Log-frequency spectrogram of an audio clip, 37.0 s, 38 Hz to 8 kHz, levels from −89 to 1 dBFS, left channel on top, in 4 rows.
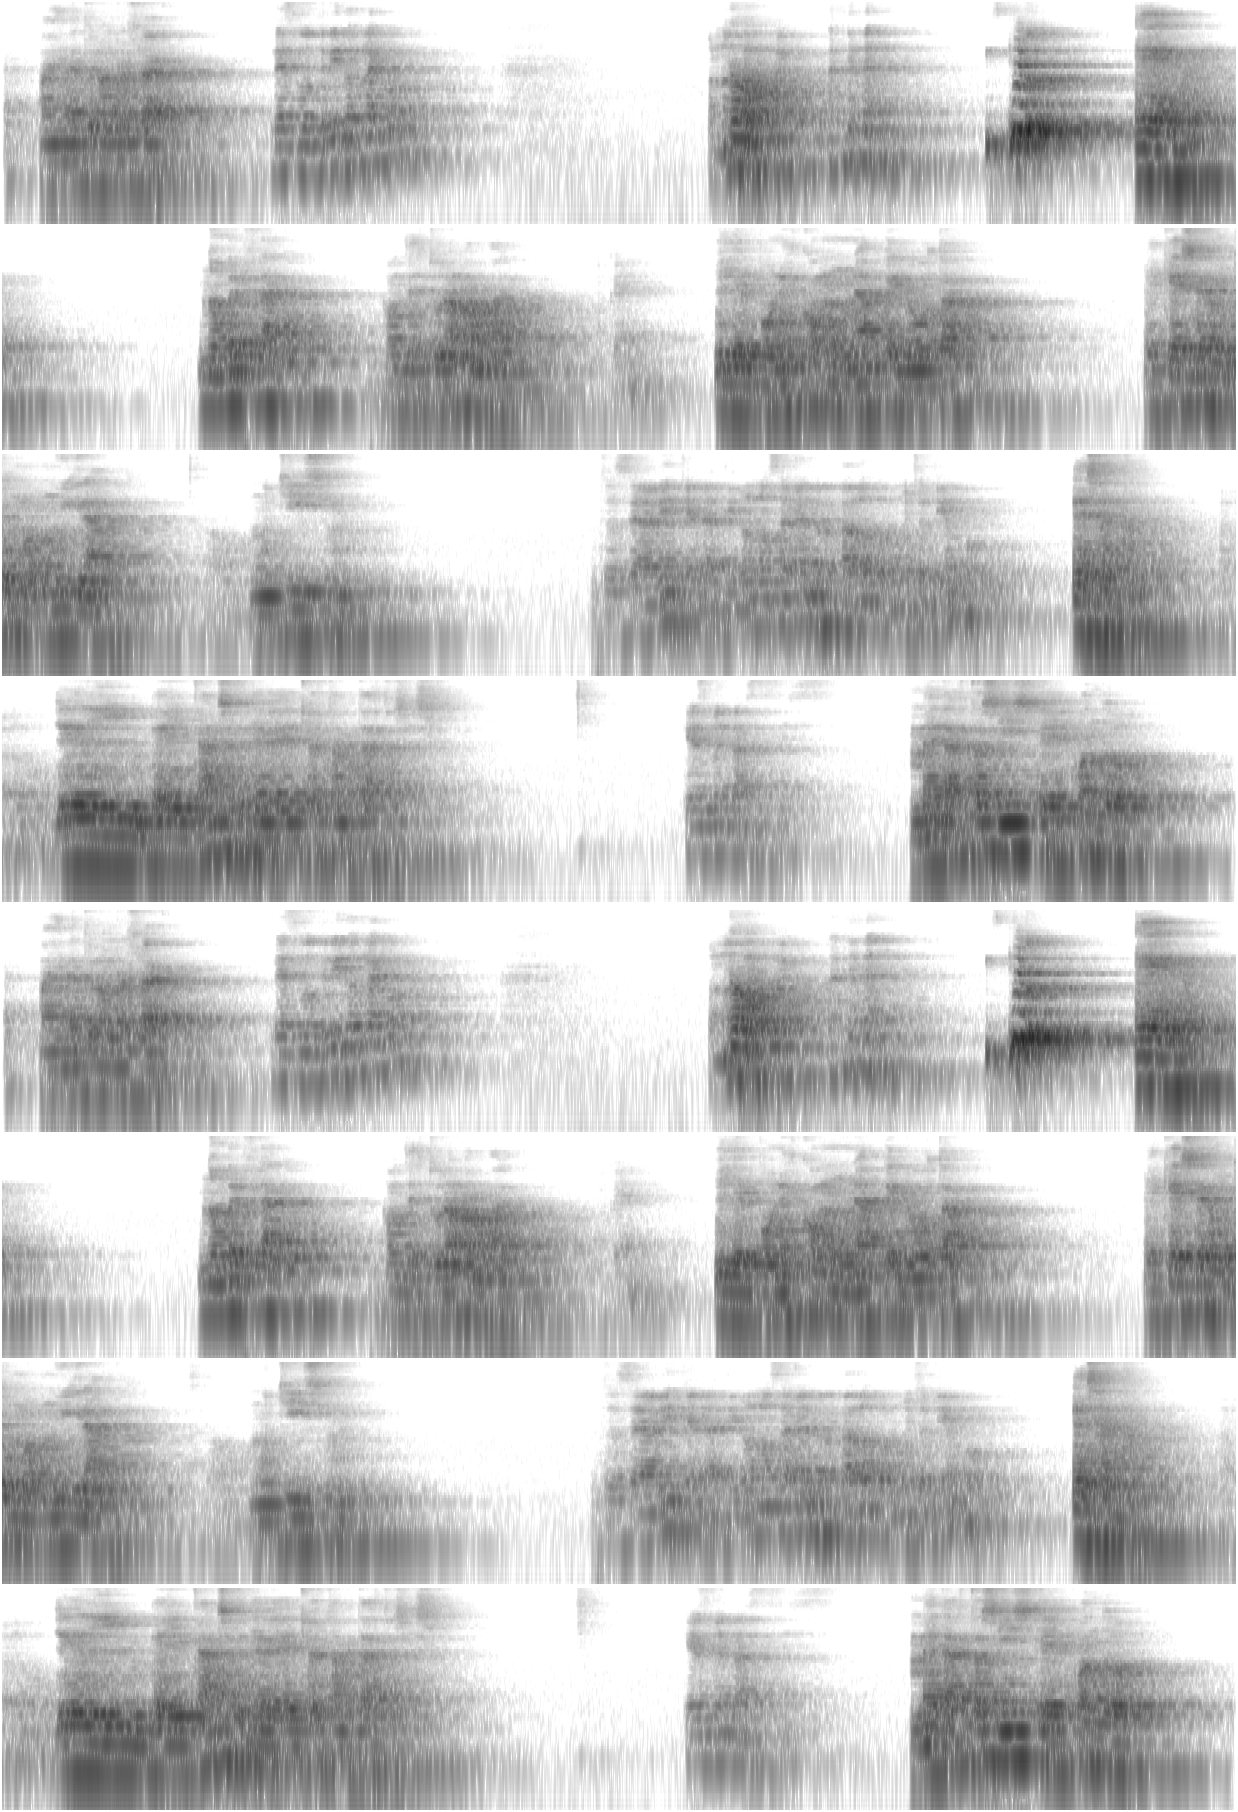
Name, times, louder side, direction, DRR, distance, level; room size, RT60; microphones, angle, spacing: voice 1, 0.3-1.3 5.4-5.7 7.4-7.9 8.5-9.0 10.7-11.5 12.1-13.1 14.6-16.5 17.8-19.4 20.4-21.1 24.5-24.7 26.5-27.1 28.2-31.0 34.6-36.2, equal, 10° right, -5 dB, 0.7 m, -31 dB
voice 2, 2.0-3.0 5.3-5.9 6.2-6.7 12.0-12.3 13.8-14.0 20.0-20.9 23.0-25.8 27.6-28.3 32.9-33.7, equal, 40° left, -5 dB, 0.9 m, -43 dB
4.7 x 2.7 x 2.4 m, 1.4 s
head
